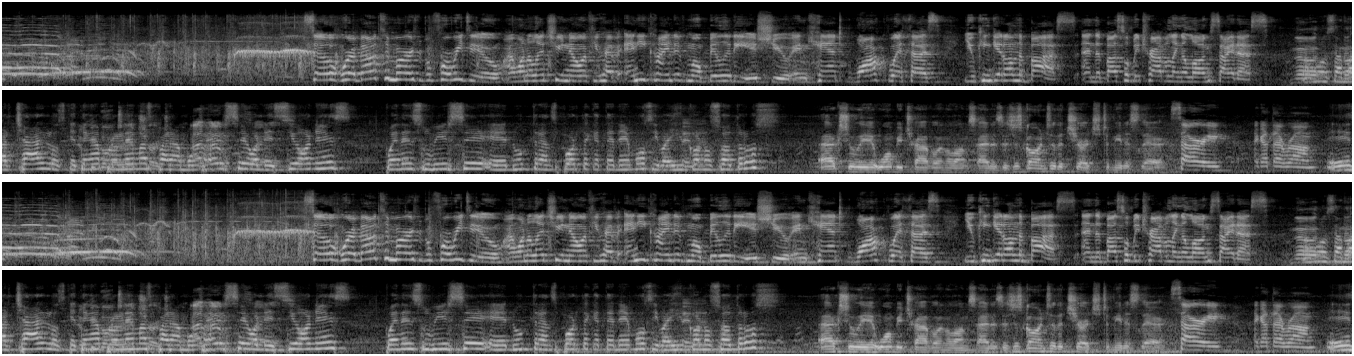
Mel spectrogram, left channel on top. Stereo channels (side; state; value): both; normal; correlation 0.80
